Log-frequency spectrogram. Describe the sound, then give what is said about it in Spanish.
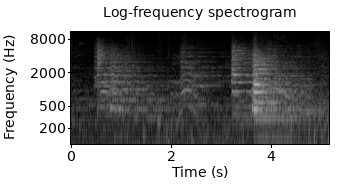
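Church bells ring out in a series of loud, overlapping strikes, each leaving a long shimmering ring, with fresh peals landing at about half a second, two seconds, and three and a half seconds. “Sí, campanas y campanas nos ponen la casa como un tambor, sí, las campanas siempre.”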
